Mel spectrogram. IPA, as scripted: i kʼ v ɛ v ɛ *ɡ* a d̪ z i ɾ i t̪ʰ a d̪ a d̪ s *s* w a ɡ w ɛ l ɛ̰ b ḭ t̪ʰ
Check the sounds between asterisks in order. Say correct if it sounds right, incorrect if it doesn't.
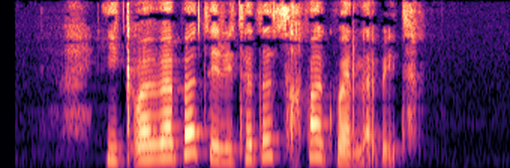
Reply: incorrect, incorrect

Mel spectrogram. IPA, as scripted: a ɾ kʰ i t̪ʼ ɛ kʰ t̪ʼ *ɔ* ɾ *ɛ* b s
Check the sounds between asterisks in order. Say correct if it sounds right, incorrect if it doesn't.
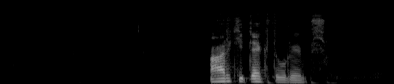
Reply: incorrect, correct

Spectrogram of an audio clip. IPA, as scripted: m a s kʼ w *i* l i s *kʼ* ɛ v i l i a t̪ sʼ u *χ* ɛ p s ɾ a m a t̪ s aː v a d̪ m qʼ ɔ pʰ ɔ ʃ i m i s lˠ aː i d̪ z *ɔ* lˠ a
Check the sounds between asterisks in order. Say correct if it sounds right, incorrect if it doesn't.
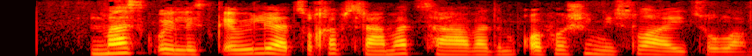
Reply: correct, correct, correct, incorrect

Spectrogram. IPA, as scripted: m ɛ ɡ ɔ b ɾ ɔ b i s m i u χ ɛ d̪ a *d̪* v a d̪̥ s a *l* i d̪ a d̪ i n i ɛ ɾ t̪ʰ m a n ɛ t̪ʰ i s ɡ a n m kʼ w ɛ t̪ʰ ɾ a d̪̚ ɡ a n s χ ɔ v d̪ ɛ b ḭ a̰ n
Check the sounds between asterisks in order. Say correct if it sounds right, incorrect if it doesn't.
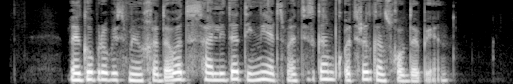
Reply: incorrect, correct

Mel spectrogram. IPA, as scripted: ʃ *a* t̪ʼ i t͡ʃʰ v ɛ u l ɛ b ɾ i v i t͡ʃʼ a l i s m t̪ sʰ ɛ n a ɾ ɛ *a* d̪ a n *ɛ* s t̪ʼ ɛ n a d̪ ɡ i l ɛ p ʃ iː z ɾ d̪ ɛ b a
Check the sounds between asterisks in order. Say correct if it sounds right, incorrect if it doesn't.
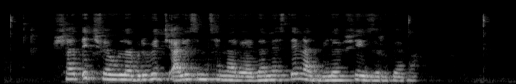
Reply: correct, correct, correct

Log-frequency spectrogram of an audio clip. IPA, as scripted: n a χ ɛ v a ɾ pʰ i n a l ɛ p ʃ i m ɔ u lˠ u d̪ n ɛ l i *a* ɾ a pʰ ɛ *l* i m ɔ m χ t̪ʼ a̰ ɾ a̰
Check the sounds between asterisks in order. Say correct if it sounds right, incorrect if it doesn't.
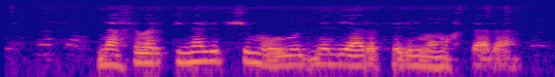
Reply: correct, incorrect

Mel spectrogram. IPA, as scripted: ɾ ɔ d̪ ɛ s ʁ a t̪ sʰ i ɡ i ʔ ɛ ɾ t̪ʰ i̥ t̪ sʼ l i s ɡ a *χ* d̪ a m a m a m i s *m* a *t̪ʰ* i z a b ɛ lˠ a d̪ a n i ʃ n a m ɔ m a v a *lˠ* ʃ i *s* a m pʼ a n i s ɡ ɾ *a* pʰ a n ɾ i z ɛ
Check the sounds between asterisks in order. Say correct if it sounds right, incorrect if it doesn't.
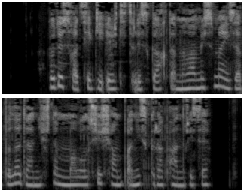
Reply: correct, correct, incorrect, correct, incorrect, correct

